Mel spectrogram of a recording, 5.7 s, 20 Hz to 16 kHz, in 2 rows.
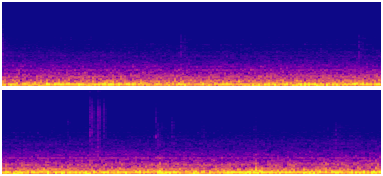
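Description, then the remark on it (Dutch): Steady low engine drone and road rumble from a car driving in a storm, about 10 minutes into the drive, a constant loud hum with faint scattered clicks and brief ticks above it, no voices. “Even kijken, ik ben nu op 10 minuten aan het rijden.”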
